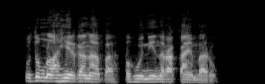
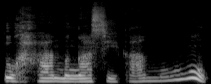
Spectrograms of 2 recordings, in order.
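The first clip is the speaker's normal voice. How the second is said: soft, slow syrupy reassurance; mock soothing pastor; 5 semitones lower, 9 dB quieter, slower than usual. False pastor to the congregation, mock soft and slow. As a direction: coo it like a pastor glossing over sin. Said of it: "mereka bilang".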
